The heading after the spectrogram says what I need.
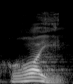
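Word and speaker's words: غين: গইন হরফটি উচ্চারণ করা অবশ্যই 3 আলিফ টেনে পড়তে হবে এবং আমরা জানি যে গইন হরফটি মোটা হরফ, অবশ্যই একটু মোটা করে বলতে হবে।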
